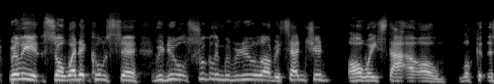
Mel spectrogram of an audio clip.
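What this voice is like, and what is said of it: Mancunian English accent. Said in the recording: “people with your accent is that they're very blunt ... My wife's also a Mancunian. She's got the same accent as me”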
